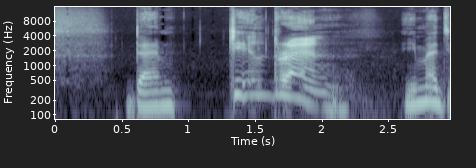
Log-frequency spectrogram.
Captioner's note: inhale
